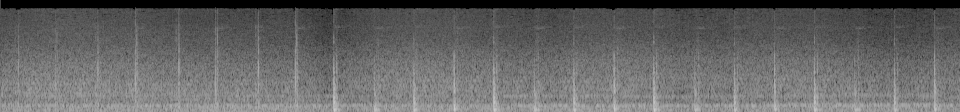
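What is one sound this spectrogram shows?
Footsteps tap steadily on stone as someone walks.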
